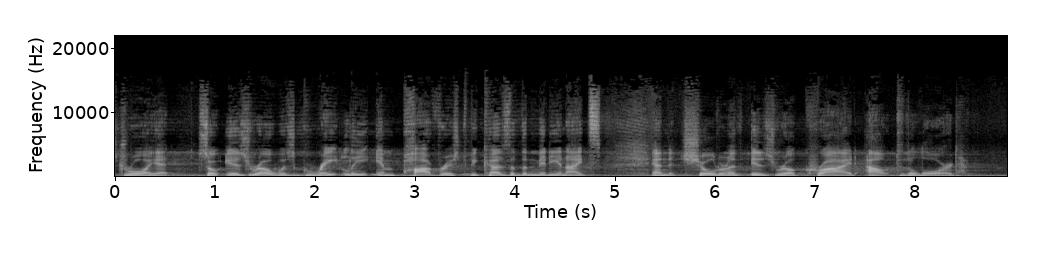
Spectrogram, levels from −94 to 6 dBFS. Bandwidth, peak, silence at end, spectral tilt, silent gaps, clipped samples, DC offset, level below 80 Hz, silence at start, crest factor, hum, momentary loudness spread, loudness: 15.5 kHz; -10 dBFS; 0 s; -5 dB/octave; none; under 0.1%; under 0.1%; -44 dBFS; 0 s; 20 dB; none; 6 LU; -30 LUFS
